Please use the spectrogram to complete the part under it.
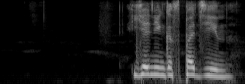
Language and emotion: Russian, angry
